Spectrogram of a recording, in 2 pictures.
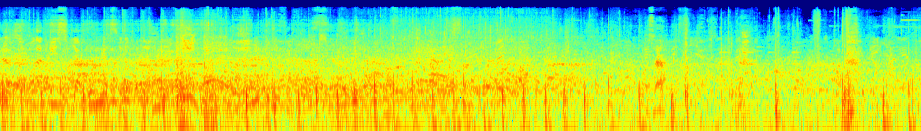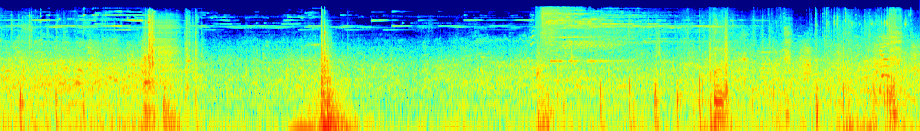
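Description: Footsteps run quickly over stone.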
